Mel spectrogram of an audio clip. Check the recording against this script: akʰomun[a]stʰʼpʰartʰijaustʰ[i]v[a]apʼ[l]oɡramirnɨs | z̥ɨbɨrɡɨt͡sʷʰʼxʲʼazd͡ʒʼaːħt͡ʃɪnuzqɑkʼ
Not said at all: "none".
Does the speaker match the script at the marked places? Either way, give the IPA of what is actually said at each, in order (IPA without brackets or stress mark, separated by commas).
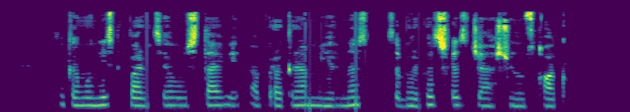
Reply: i, a, i, r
